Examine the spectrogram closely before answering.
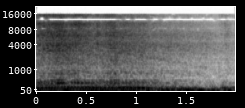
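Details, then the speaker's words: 1987 VW Vanagon Syncro Westfalia parked since 2001, start after hand-turning and added horsepower: fires up, good idle, quick throttle blip rises cleanly with a throaty sound and settles without clatter or misfire; boxer engine revs healthy. "contact fires up idle's good no horrible [Music] sounds ooh that does it does feel peier it does kind of have a a throat eess to it"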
